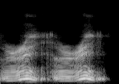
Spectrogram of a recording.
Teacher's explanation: huruf ain kerongkongan atau tenggorokan bagian tengah diapit a, dan huruf ta, ya, memiliki sifat hams, makhrajnya adalah ujung lidah bertemu dengan gigi seri atas bagian belakang ta atau ti.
